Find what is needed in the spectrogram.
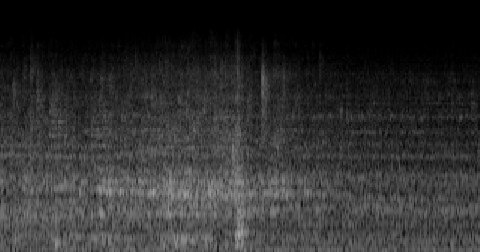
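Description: Toilet flushing, water rushing out of the tank, and the ballcock fill valve running to refill it, with a short knock about three seconds in; the rush eases after about four seconds. This is a test flush after the float arm was bent down to lower the shut-off level.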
